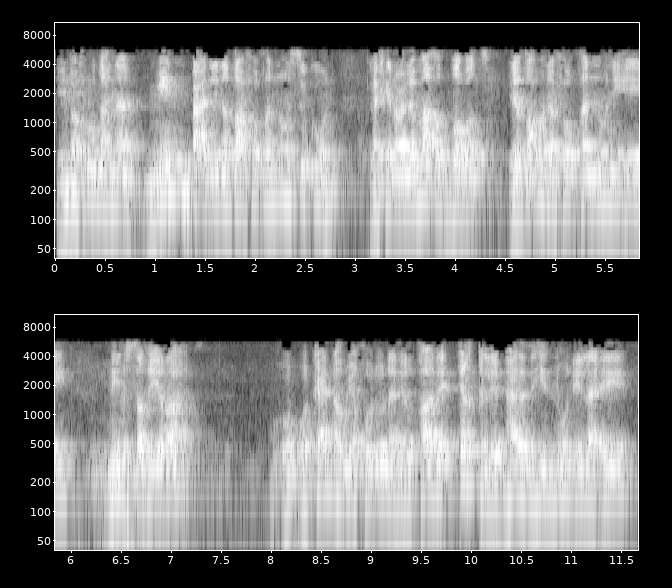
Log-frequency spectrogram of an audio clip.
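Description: A man's voice: a little high, fast. Man teaching in an echoey room. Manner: explains step by step, questions the class, models the sounds. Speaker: Quran recitation teacher. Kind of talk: classroom lesson. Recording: echoey room, dull sound.

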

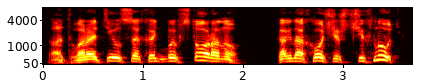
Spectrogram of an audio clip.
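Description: A stubborn old village grandfather, as a man reads him, grumbling and muttering to himself in a lively, swooping voice. His talk leaps from low mutters to loud cries, and he speaks slowly. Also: no room sound, clean studio sound, heavily acted.

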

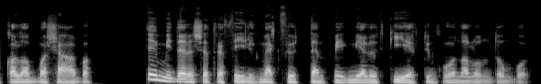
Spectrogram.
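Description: Gravelly male audiobook narrator. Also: deep voice, no echo, studio quality. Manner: calm, even storytelling. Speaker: audiobook reader. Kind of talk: first-person audiobook narration.

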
